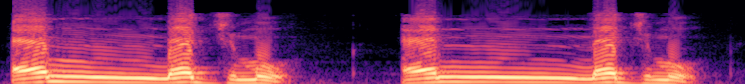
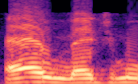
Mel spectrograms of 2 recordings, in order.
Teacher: you're not going to pronounce the lam, L, but you're going to double the sun letter. · Shown in: first take · And you're going to see here in this text, the shadda reminding you to make that letter twice, once instead of the lam, and once for the beginning of the word.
